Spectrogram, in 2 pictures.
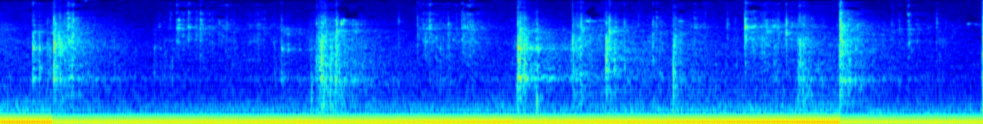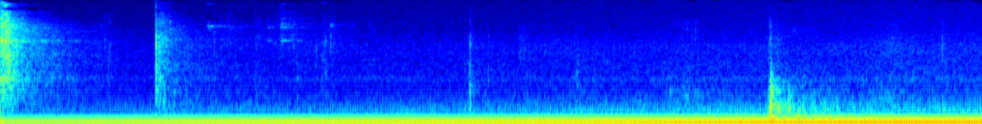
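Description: Sharp slaps and clacks of drill rifles being tossed, caught and struck by hand in a rifle drill routine, a dozen or so irregular strikes with the loudest about five seconds in. A loud, steady electrical hum sounds under them throughout.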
